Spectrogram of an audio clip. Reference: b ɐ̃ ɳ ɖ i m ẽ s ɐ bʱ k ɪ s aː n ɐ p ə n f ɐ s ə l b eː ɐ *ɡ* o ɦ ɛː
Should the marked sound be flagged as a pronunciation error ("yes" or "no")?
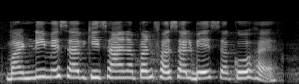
yes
